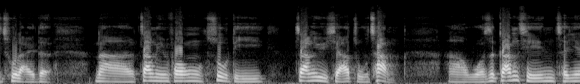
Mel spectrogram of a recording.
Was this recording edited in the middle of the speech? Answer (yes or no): no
